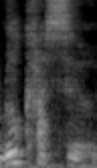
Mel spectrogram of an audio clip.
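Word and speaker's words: Λουκᾶς: 안디옥에서 출생은 헬 라인으로 헬라 10 발음은 루카스 입니다 주 50 년 경에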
